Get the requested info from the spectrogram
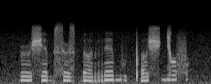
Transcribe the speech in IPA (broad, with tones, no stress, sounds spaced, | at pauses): ə˞˨ ʃ ɛ˨ b s ə˞˨ z ɗ ʌ˨ r ɛ˧ b u˨ pʼ ʌ˨˦ ʃ ɟ ɔ˦ f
